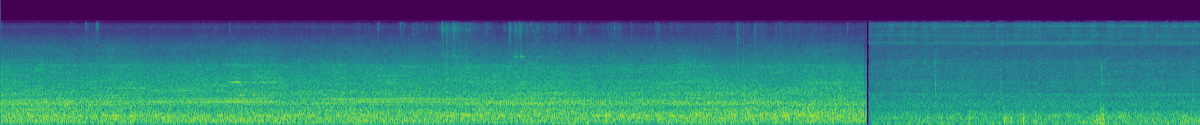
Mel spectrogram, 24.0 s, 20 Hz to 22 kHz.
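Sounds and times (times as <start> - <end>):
loud rushing noise: 0.0 - 24.0.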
